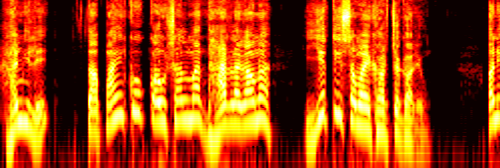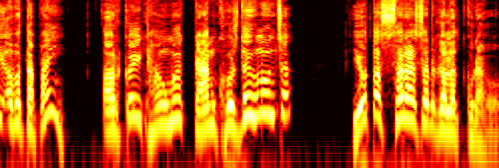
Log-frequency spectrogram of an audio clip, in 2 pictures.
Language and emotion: Nepali, angry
